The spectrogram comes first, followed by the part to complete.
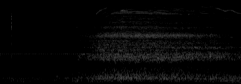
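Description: A man's long, soft breath out, close to the microphone, starting about half a second in and fading near the end.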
